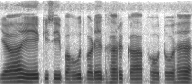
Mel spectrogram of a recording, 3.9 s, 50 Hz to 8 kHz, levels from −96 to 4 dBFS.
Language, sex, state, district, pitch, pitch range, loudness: Hindi, male, Jharkhand, Ranchi, 120 Hz, 115-125 Hz, -18 LUFS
